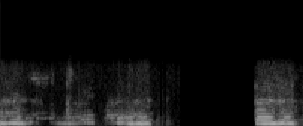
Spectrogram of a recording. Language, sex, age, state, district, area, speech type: Assamese, female, 18-30, Assam, Goalpara, urban, conversation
